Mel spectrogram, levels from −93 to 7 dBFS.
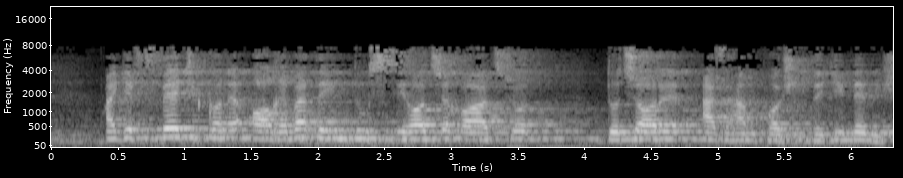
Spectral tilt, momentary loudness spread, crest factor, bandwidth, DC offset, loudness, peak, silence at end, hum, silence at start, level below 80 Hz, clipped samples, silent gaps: -4 dB/octave; 8 LU; 18 dB; 8 kHz; under 0.1%; -23 LUFS; -6 dBFS; 0 s; none; 0 s; -60 dBFS; under 0.1%; none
